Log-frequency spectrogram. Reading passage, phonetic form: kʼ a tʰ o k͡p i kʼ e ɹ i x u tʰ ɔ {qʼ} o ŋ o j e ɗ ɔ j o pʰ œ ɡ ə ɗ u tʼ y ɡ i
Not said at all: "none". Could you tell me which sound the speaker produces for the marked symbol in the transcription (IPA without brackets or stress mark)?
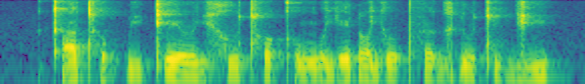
kʼ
